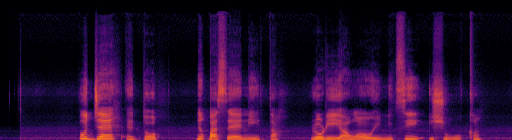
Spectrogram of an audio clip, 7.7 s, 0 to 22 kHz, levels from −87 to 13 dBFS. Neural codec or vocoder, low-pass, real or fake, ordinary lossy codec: autoencoder, 48 kHz, 32 numbers a frame, DAC-VAE, trained on Japanese speech; none; fake; none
